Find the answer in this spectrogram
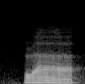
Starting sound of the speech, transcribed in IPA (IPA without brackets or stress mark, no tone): ɭ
